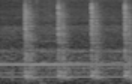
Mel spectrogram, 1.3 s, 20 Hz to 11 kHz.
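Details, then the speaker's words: Cheap Chinese diesel heater on a 12 V 360 W supply, first light-up in manual mode with a little diesel added: sharp ticks about three a second over a faint motor hum; fuel dosing pump priming normally. "pumping again yeah it's doing a [Music] thing still no again right so ticking is quite loud exhaust gas is kind of stopped but it does sound like we're heading a liftoff"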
